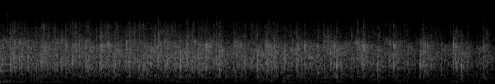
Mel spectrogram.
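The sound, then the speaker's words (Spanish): A crowd claps steadily for several seconds, a dense, even wash of many hands applauding at a constant strong level with no voices standing out. “Fuerte ese aplauso.”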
